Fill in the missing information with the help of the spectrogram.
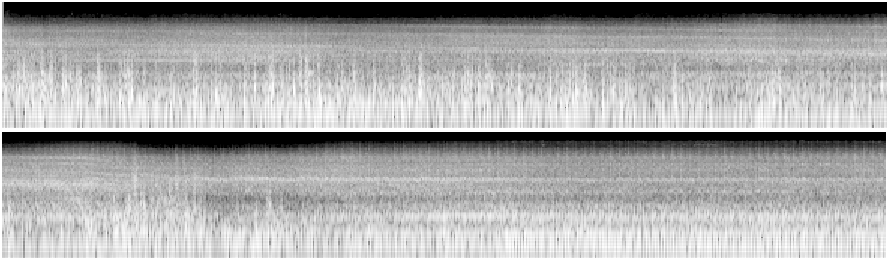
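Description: Motorcycle engine, heard from on the bike, winding down as the bike slows, then idling steadily from about twelve seconds in.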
